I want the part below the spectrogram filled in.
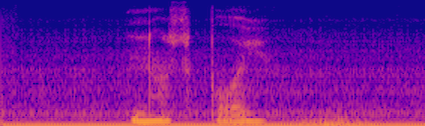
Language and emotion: Russian, sad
